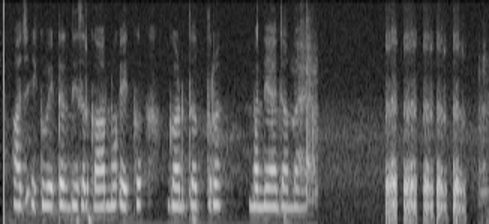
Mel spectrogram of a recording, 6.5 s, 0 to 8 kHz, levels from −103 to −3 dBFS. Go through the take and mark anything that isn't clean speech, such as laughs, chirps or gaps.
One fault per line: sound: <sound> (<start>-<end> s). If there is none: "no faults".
sound: laugh (5.1-6.2 s)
